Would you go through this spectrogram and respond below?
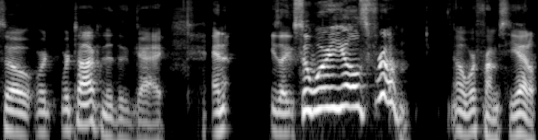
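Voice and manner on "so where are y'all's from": put-on New Jersey accent, pitched very high. Retelling a conversation with a guy they met, in a put-on Jersey accent. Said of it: "The voice you're doing".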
